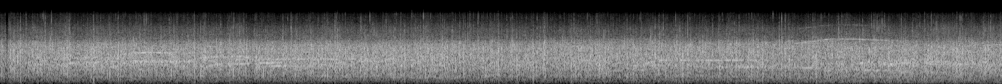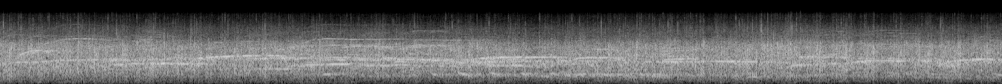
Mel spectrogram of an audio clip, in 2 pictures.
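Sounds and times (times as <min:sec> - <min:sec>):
audience applauding: 0:00.0 - 0:20.0
voices calling out: 0:10.2 - 0:20.0.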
